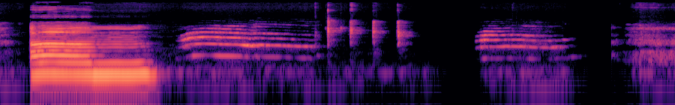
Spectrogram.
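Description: A cat, Mr. Lucas, meows loudly and insistently: one long, strong cry followed by several shorter, higher-pitched meows and brief chirping yowls, with short pauses between them and no talking.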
